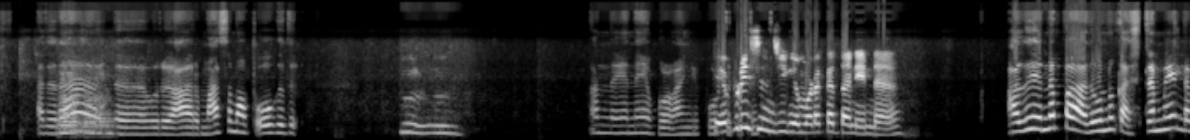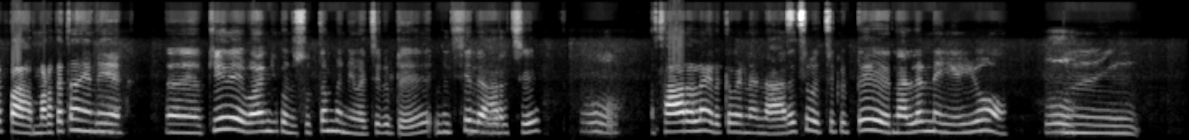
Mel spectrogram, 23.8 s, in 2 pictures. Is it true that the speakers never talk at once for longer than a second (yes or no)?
yes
